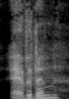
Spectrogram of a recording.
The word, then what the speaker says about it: Avidan: Dan Avidan, I think is how you pronounce it.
